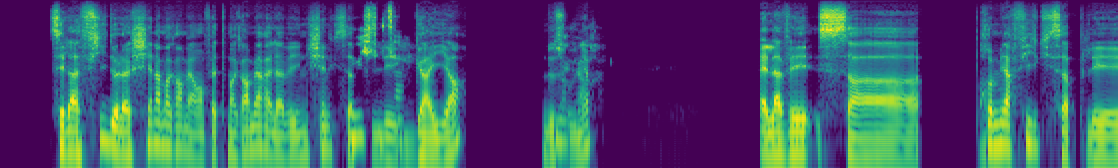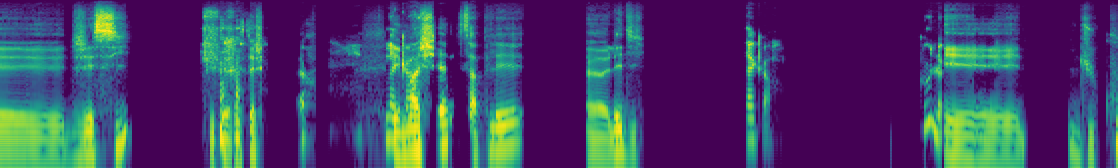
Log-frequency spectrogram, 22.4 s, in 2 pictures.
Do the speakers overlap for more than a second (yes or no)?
no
